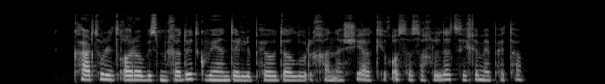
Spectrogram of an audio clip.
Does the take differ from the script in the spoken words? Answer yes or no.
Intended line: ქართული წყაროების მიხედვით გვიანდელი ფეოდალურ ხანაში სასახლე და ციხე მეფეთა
yes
